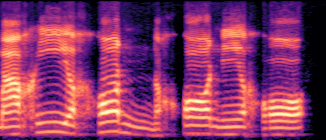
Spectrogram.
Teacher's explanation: Jangan sampai ditahan ketika khonnya. Karena dia bukan idgham. Jadi nggak ada gunnah. Tanpa gunnah. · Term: izhar halqi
